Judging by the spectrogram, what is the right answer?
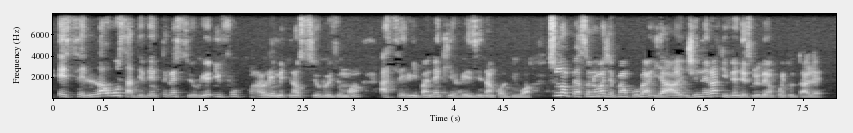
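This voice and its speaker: Man, 30s, from Burkina Faso, earnest debater, rapid delivery, husky voice. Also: fairly high pitch, big pitch swings. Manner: earnest, rapid, reasoning point by point. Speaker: debate participant. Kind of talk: heated debate argument.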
